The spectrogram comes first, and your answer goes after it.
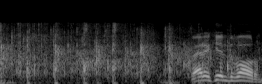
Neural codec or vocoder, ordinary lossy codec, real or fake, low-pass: none; none; real; 7.2 kHz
